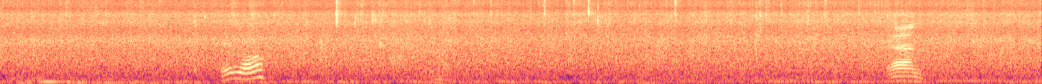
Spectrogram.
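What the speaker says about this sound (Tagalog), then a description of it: "Yay! Umuulan. Hindi na kami magdidilig." Steady rain falls in a garden as a dense, even hiss that continues throughout, and a person speaks briefly over the downpour now and then.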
